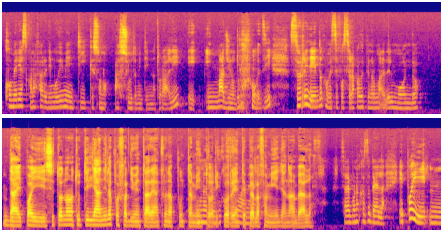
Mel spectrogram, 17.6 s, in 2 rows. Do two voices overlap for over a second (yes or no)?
yes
